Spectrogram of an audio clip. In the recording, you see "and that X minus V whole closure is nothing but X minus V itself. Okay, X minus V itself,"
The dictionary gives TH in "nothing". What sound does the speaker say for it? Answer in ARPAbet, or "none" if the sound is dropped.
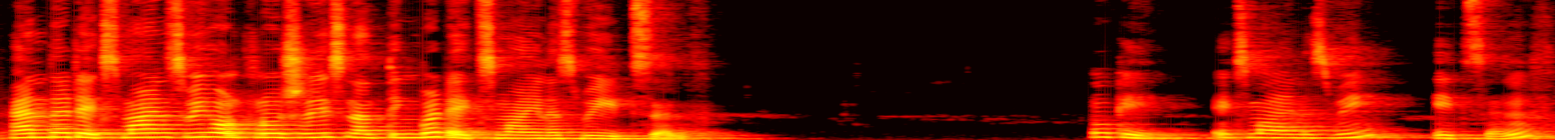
T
